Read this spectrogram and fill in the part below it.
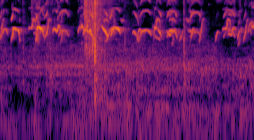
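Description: Newly hatched chicks, among them naked-neck chickens, peep in an incubator with rapid, close, high-pitched cheeps. A brief rustle or thump cuts through partway.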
